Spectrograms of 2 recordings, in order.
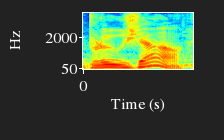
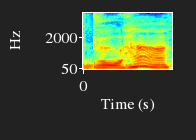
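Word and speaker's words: Brujah: that I spelled the word differently the clan is spelled bruja with a h not bruha without a h bruha is a Spanish word meaning witch or sorceress but bruja Isn't So pronouncing bruja as bruha is phonetically incorrect but as I'm just some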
